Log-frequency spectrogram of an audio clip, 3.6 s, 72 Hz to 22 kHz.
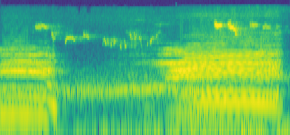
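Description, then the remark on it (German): Two long, loud dairy cow moos, one after another, with rich harmonic tone, separated by a short pause filled with faint farmyard background noise, on a farm keeping 60 dairy cows in Storndorf, central Hesse. No one speaks. “Er hält 60 Milchkühe und legt es darauf an, dass sie Milch mit einem besonders hohen Omega-3-Gehalt liefern.”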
